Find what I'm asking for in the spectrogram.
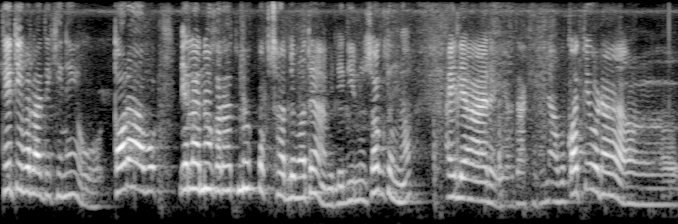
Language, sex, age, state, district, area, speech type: Nepali, female, 30-45, West Bengal, Kalimpong, rural, spontaneous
